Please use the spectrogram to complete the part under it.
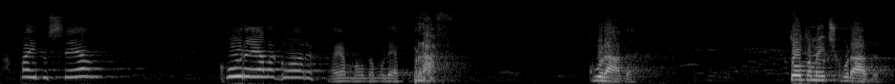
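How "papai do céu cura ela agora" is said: put-on tiny, thin, piping little girl's voice, very high. Retelling a healing, voicing the little girl who prayed: thin little girl's voice. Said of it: "uma voz fininha".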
